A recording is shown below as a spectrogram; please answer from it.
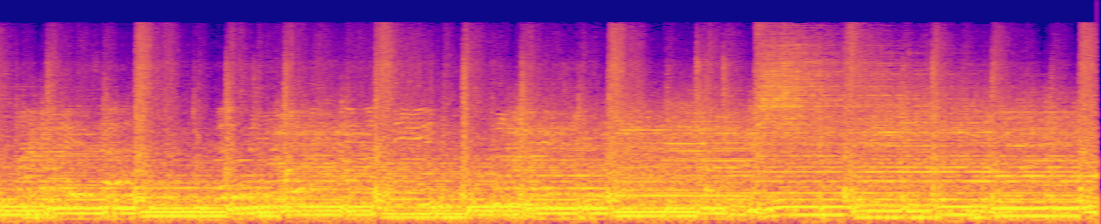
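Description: A rock trio playing live: electric guitar, bass guitar and drum kit in a loud, continuous psychedelic post-punk song, with held bass notes that change every second or so under a steady run of drum and cymbal hits.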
